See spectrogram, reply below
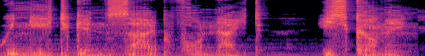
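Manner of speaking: put-on very low, creaky, grim rasp. Reading Bruce's line as he looks up in the sky outside Wayne Manor, do a Batman impression. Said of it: "sounds like the best Batman impression of all time".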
